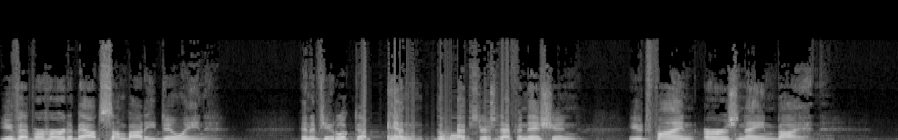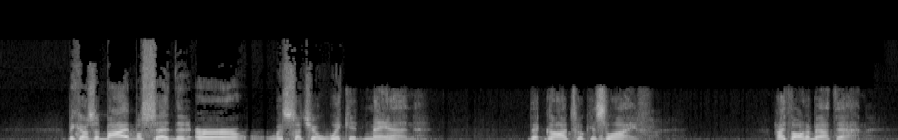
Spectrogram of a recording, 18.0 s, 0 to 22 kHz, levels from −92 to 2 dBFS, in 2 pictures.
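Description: From 3.59 to 5.18 s, just after "if you looked", the speech turns into a rigid, metallic buzz at 188 Hz. It still loosely follows the syllables. This is robotic sound from repeated short buffers. New audio likely arrived too slowly, so the playback kept looping the last fragment while fresh audio was skipped. Most of this stretch is repeated material. A 188 Hz buzz fits a loop of roughly 5.3 ms.

From 11.43 to 11.82 s the speech becomes choppy. This is repeated packet loss. Four gaps occur in quick succession, the longest 48 ms. Each hole was patched by stretching the last sound forward, and 123 ms was filled this way. About a third of the span is concealed audio, and 60 ms of real speech is simply missing.

At 12.12 s a call bitrate drop begins, and it lasts to the end of the clip. The encoder fell from 32 to 11 kbps and stayed at the lowest rate for 5.27 s. The coding becomes coarse, and the sound turns rough and watery. 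The audio bandwidth also shrinks from 20 kHz to 8 kHz, which removes the upper treble and leaves the speech muffled.

From 14.21 to 14.66 s, inside the low-bitrate stretch, there is a jitter buffer speed-up. The receiver held more audio than it wanted. To cut the delay, it removed short pieces of one or a few pitch periods, many times in a row, about 50 ms in total. The speech plays at 110% speed without any change in pitch. It sounds briefly hurried.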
